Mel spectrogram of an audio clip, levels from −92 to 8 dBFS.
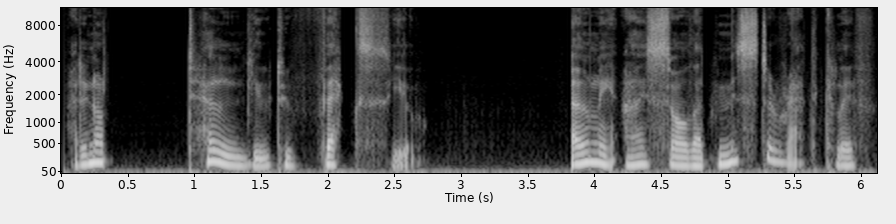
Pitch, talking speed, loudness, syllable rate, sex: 140 Hz, 135 wpm, -19 LUFS, 4.3 syllables/s, male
